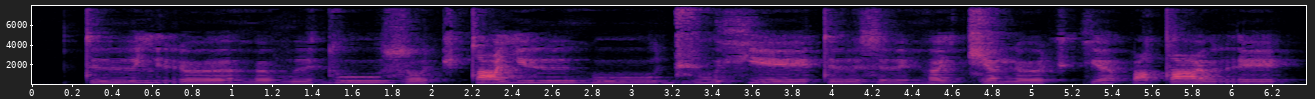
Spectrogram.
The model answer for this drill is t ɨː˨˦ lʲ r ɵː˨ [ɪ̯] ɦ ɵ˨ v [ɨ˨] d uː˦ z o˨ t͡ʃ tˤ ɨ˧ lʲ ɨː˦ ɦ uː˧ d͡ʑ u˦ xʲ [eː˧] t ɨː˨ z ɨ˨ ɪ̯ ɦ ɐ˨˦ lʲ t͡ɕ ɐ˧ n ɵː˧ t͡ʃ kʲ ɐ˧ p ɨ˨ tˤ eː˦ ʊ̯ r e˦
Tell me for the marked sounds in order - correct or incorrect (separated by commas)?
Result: incorrect, correct, incorrect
